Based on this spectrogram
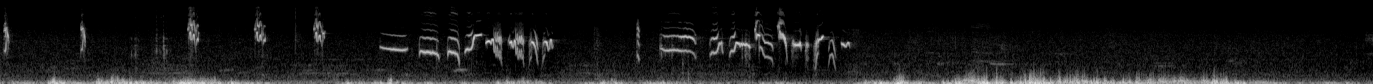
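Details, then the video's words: White-rumped shama singing to stimulate birds for contest singing: sharp high notes, then two bursts of fast, varied whistled and warbled phrases, over heavy low rumbling and handling noise. "Chòe lửa tạch đập đuôi kích thích lửa lên lửa rất nhanh kích chim hót đấu hiệu quả"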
